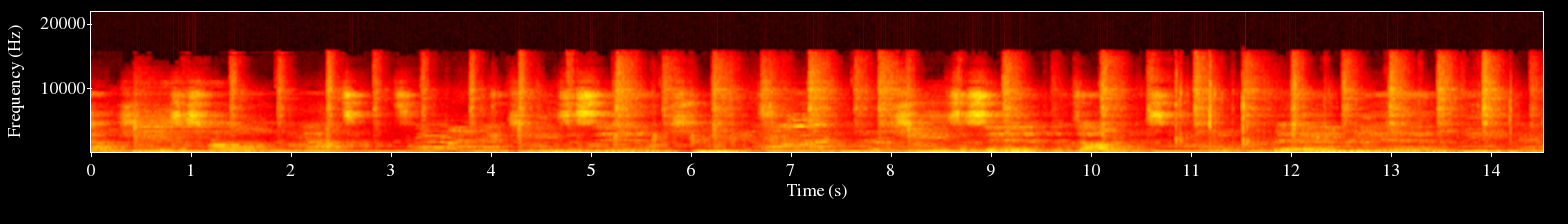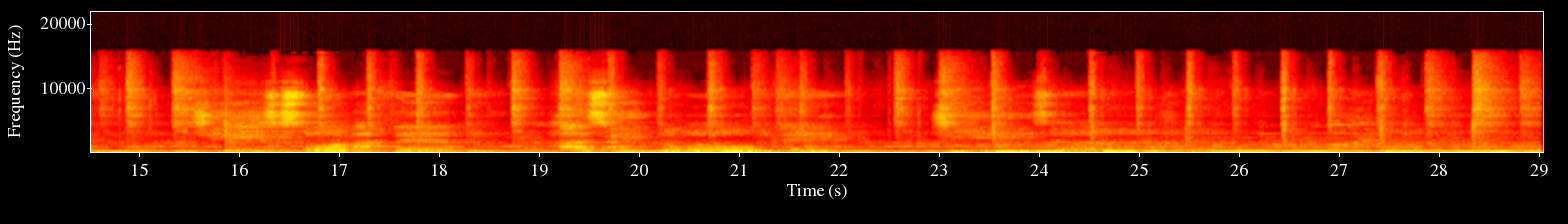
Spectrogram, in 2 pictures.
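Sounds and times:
acoustic guitar: 0.0s - 29.0s
bass guitar: 0.0s - 29.0s
drum kit beat: 0.0s - 29.0s
group vocals: 0.0s - 29.0s
keyboard: 0.0s - 29.0s.

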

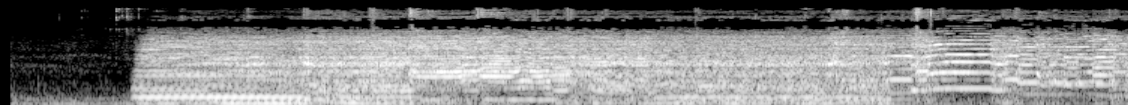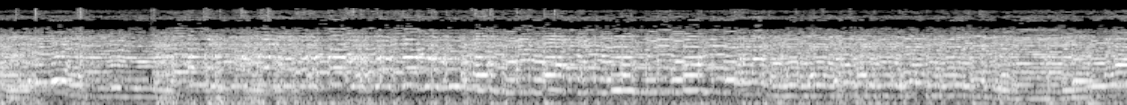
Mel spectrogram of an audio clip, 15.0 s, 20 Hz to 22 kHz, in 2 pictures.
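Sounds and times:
electric guitar playing: 0.8s - 15.0s.

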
